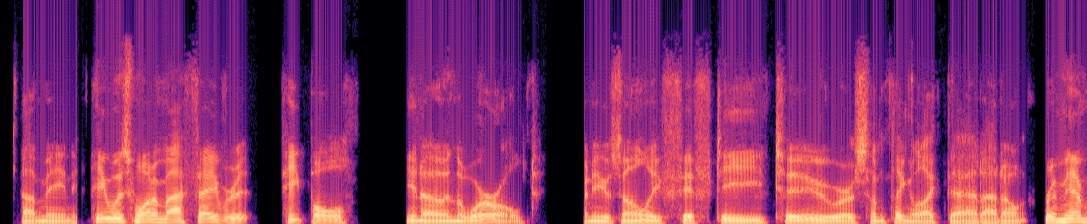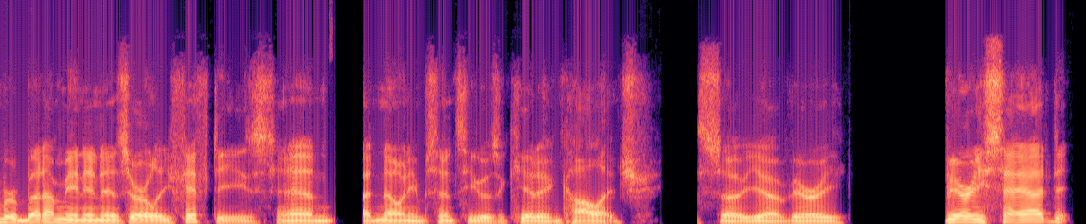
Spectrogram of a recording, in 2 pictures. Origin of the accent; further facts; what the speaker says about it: Mobile, Alabama, United States; I was living in Alabama when the decade started in Mobile down on the Gulf Coast. And I was in junior high school, which is what we called it then, when the 1960s began.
